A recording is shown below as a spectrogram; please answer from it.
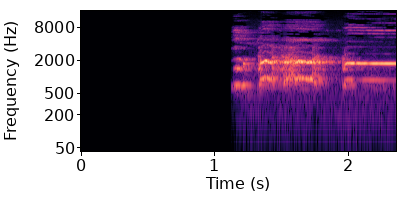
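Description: Silence, then about a second in a rooster starts crowing: a pitched cock-a-doodle-doo whose long final note runs on.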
